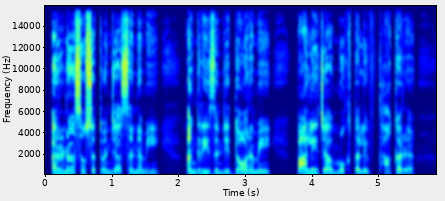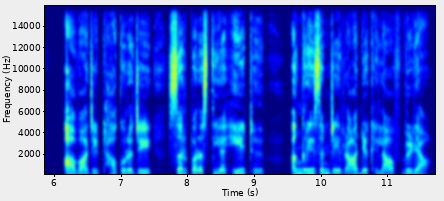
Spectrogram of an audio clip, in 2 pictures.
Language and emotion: Sindhi, neutral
